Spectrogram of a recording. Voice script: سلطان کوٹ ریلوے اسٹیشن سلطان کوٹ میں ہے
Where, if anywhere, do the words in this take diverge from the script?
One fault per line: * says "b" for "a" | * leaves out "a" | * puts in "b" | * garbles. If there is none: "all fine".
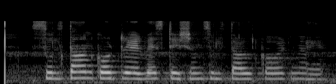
all fine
